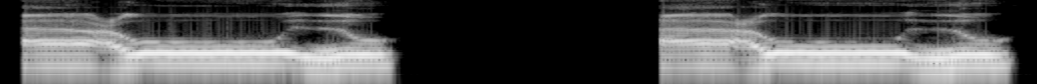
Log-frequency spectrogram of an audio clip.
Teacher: আইন হরফের উচ্চারণ হলুকের মধ্যখান থেকে চাপ দিয়ে পড়তে হবে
